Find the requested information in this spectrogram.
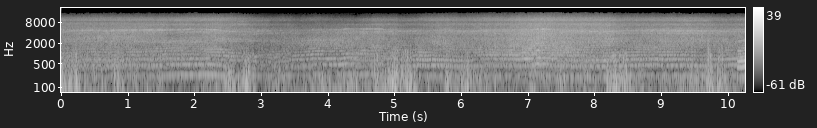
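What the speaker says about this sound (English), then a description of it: "Sticks down and in, start your motors, and up we go." An SJRC F11 4K Pro quadcopter drone spins up its motors and lifts off, giving a continuous buzzing whine with shifting pitch that stays fairly close and steady throughout, no voices over it.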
